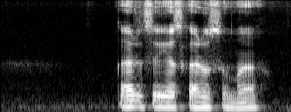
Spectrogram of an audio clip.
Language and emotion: Russian, sad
